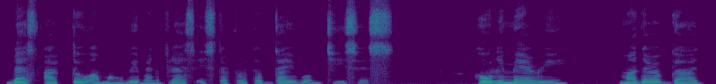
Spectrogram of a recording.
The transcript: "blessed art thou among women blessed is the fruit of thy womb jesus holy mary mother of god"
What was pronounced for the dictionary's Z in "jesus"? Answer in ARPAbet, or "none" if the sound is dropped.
S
